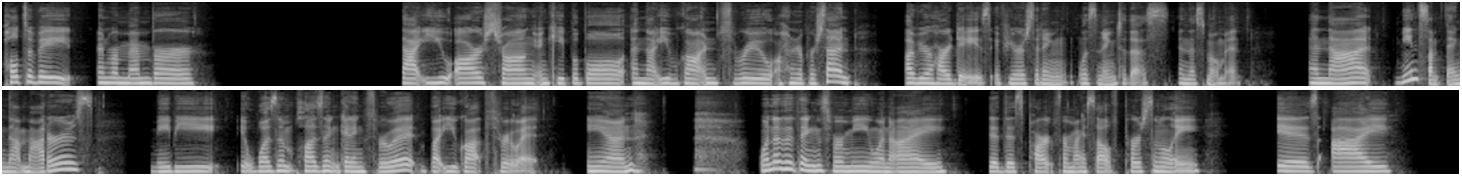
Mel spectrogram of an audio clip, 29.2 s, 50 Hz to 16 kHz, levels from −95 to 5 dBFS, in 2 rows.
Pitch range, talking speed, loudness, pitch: 180-205 Hz, 130 wpm, -22 LUFS, 195 Hz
